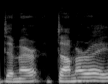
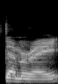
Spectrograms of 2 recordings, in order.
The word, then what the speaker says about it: Dameret: uh you are interviewing Laura de deay is that how you pronounce her name well I was unsure as well but no it's Demay Laura Demay is a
